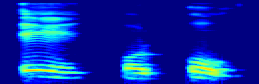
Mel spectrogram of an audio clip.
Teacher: जब हम इनका उच्चारण करेंगे तो पाएंगे कि संवृत स्वर से अधिक हमारा मुख जो है खुला है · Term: अर्धसंवृत स्वर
